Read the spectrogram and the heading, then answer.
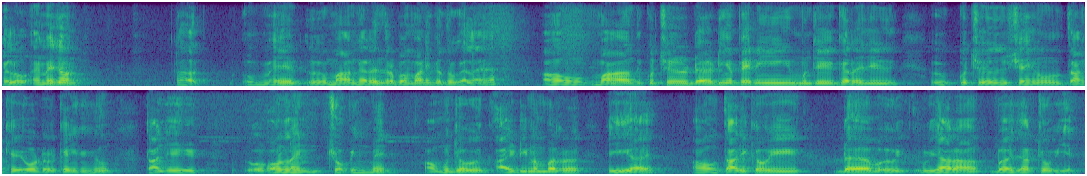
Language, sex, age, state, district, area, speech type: Sindhi, male, 60+, Gujarat, Kutch, rural, spontaneous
